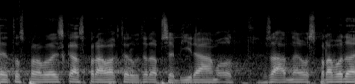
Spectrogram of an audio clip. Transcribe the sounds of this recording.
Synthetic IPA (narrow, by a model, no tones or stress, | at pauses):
jɛt̪o̞spɾavodajskaːspɾaːvakt̪ɛɾowt̪ɛdapr̝̥ɛbiːɾaːmot̪ | r̝aːdnɛːɦospɾavo̞da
